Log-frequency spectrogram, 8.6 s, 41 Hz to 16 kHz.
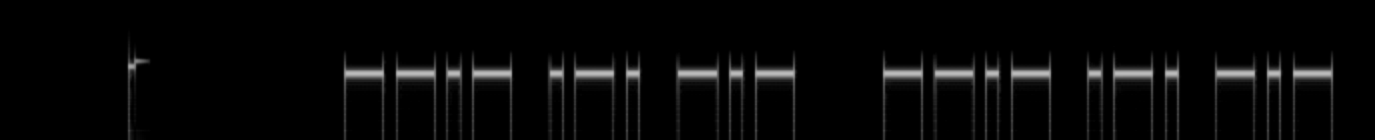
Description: Morse code, heard as a keyed tone, about 14 wpm, 700 Hz. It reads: QRK QRK
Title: Q-Codes Repeated 3x 15wpm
